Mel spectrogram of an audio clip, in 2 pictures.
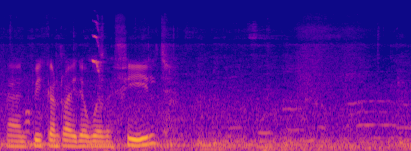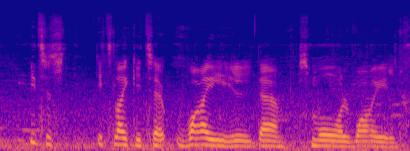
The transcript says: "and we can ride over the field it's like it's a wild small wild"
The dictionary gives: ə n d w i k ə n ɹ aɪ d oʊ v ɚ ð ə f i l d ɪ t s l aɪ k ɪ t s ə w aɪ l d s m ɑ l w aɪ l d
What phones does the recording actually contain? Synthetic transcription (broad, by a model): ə n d w i k ə n ɹ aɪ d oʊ ɚ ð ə f i l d ɪ t s l aɪ k ɪ t s ə w aɪ l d s m ɑ l w aɪ l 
